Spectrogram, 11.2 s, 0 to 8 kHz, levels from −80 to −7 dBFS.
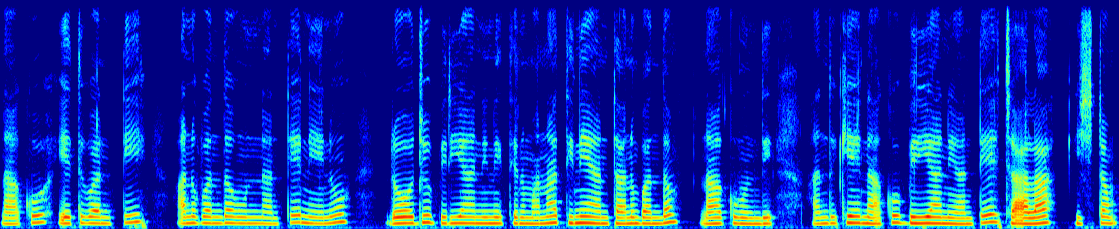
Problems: background conversations at intervals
